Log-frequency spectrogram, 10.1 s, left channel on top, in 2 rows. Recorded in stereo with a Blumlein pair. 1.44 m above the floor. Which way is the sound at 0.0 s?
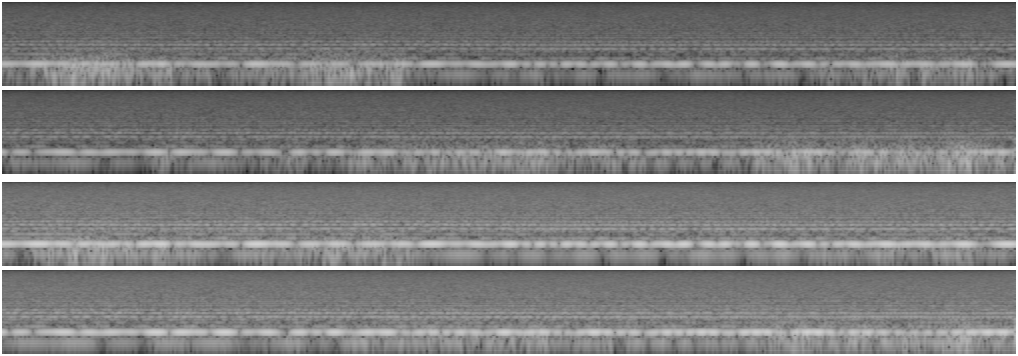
65° right.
